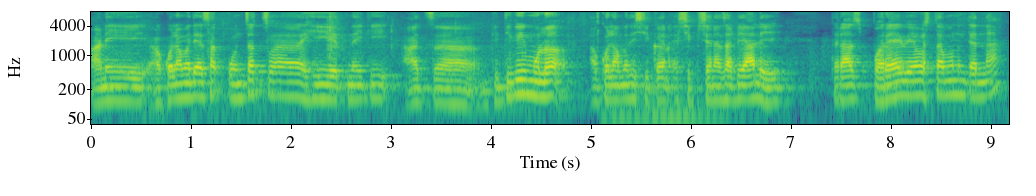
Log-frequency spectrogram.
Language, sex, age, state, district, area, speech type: Marathi, male, 30-45, Maharashtra, Akola, urban, spontaneous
